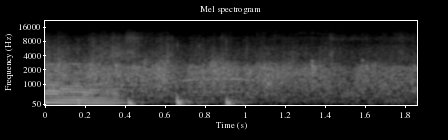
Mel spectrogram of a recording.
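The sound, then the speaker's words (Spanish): An audience breaks into steady, dense applause for the day's guest on a show, filling the whole moment, with a short burst of voice at the very start before the clapping carries on alone. “Otro, otro aplausito”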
